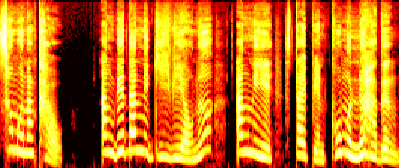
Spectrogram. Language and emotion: Bodo, surprised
